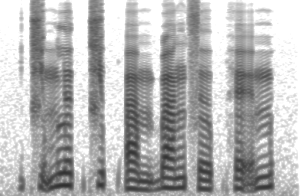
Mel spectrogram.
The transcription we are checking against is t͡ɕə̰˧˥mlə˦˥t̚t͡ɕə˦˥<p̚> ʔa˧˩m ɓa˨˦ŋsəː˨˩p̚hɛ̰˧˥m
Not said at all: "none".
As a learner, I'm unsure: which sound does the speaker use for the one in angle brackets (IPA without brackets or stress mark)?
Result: p̚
